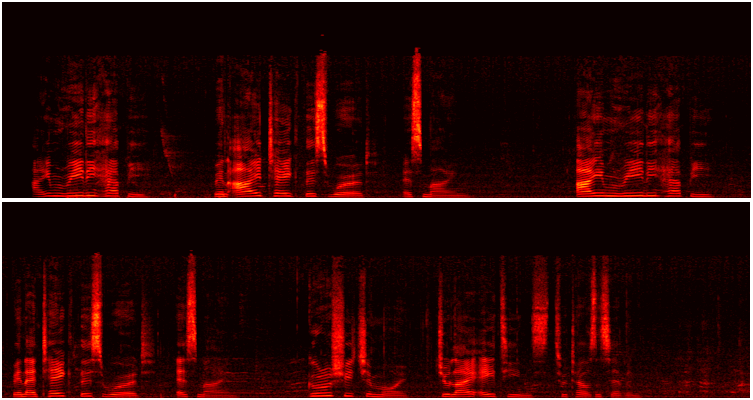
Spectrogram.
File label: poem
